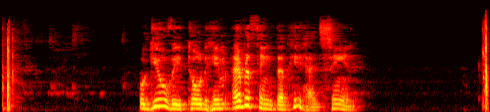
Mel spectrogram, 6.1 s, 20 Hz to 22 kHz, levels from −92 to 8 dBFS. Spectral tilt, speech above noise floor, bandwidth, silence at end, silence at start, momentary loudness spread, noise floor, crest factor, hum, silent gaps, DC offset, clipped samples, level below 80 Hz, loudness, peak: -5.5 dB/octave; 58 dB; 13.5 kHz; 0 s; 0.05 s; 11 LU; -78 dBFS; 24 dB; none; none; under 0.1%; under 0.1%; -60 dBFS; -22 LUFS; 0 dBFS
